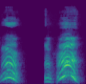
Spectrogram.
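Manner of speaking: rising, urgent closed-mouth mm-mm; urgent warning hum. Retold or imitated. Friends signalling her to stop, urgent rising hum. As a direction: hum a frantic no with lips shut. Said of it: "looking at me like".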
